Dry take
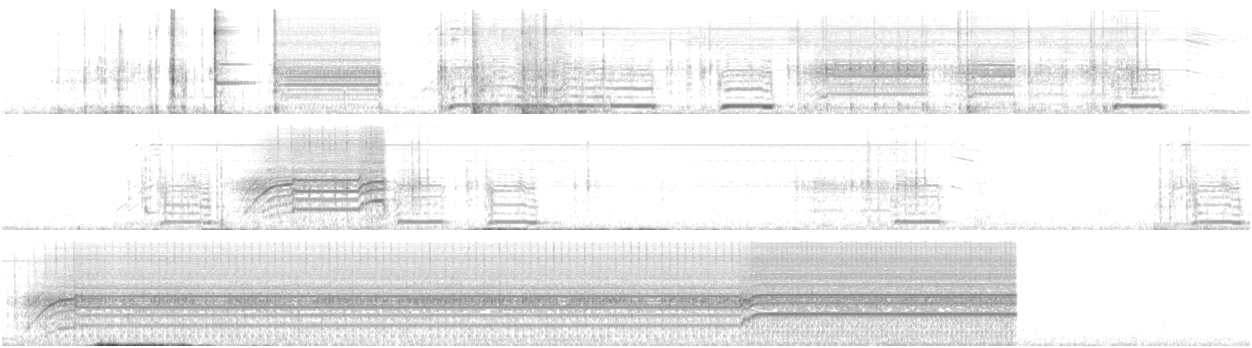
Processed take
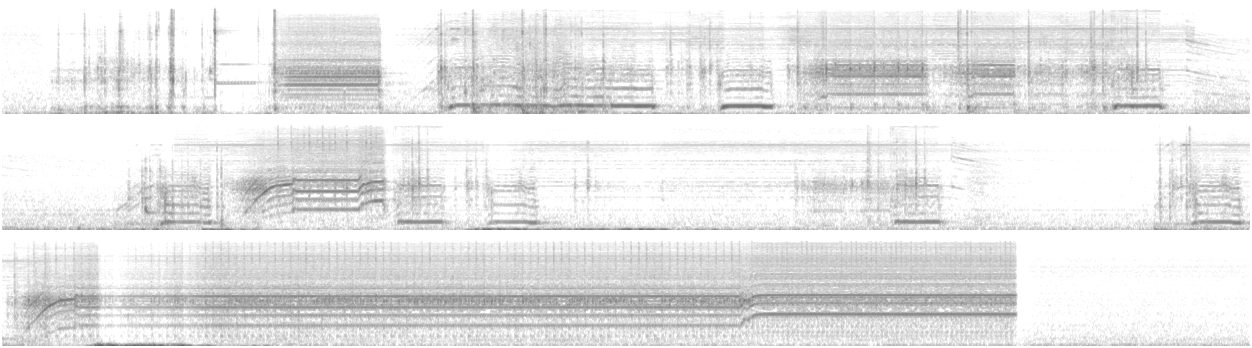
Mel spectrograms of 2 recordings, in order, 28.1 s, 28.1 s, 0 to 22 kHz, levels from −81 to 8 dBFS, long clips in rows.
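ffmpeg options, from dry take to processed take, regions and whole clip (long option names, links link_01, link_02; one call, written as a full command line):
ffmpeg -i in.wav -filter_complex "[0:a]asettb=1/sr,asplit=3[link_01][link_02][link_03];[link_01]atrim=end=8.944[link_04];[link_02]atrim=start=8.94:end=10.65,asetpts=PTS-STARTPTS,afade=type=in:duration=0.004:curve=qsin,afade=type=out:start_time=1.706:duration=0.004:curve=qsin,lowpass=3000,equalizer=frequency=2200:width_type=o:width=0.49:gain=-8.5,acontrast=54[link_05];[link_03]atrim=start=10.646[link_06];[link_04][link_05]acrossfade=duration=0.004:curve1=hsin:curve2=qsin[link_07];[link_07][link_06]acrossfade=duration=0.004:curve1=qsin:curve2=hsin,acompressor=threshold=-41dB:ratio=10,equalizer=frequency=120:width_type=o:width=0.27:gain=-14,volume=7.5dB" out.wav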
